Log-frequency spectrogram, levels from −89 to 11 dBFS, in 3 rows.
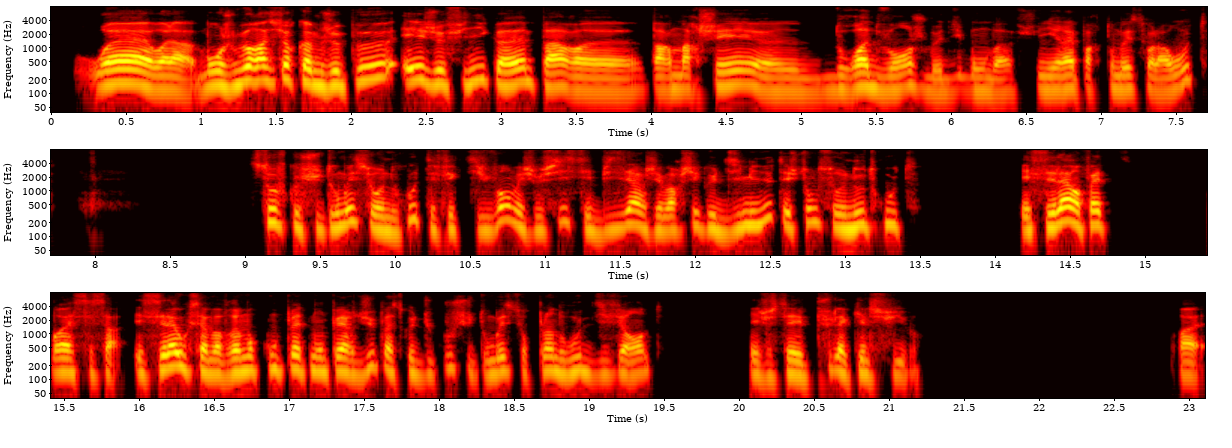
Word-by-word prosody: Ouais, 165 +2 +8
voilà, 125 -2 +4
bon 150 +5 +1
je 145 - -4
me 180 - +4
rassure 195 +1 +6
comme 170 -4 +4
je 150 +2 0
peux 195 +10 -1
et 190 +3 +3
je 165 -3 -1
finis 170 +5 -7
quand 170 - +4
même 180 +3 +5
par, 140 -5 +4
heu, 110 0 -2
par 120 -1 +1
marcher, 145 +5 -2
heu, 110 -1 -2
droit 115 +6 +2
devant. 125 +1 -3
Je 130 -6 -12
me 105 -1 -9
dis: 110 +3 -17
«Bon 115 0 -10
bah, 105 -1 -4
je - - -24
finirai 120 +1 -1
par - - -8
tomber 125 -1 -6
sur 120 - -6
la - - -1
route». 190 - -6 1.3
Sauf 205 -4 -2
que - - -8
je 150 - -7
suis 145 - -7
tombé 165 +7 -1
sur 155 -9 -2
une 135 - -4
route 145 - -10
effectivement 140 - -5
mais 175 - -4
je 140 -2 -8
me - - -9
suis 210 +11 -5
dit: - - -16
«C'est 140 - -8
bizarre, 150 +9 -1
j'ai 140 -1 -6
marché 140 +4 -3
que 150 - -8
10 135 +2 -8
minutes 185 +9 -4
et - - 0
je 155 - -9
tombe 205 +3 -6
sur 160 -6 -5
une 150 - 0
autre 170 -3 -5
route» 185 -4 -10 0.7
et 135 - -3
c'est 160 +3 -1
là 220 +3 +10
en - - +5
fait 180 -3 0 0.6
ouais 145 0 +3
c'est 140 -1 -15
ça. 120 - -5
Et 140 - -8
c'est 150 +8 -1
là 190 - +8
où 190 - -4
ça - - +1
m'a 135 - +1
vraiment 145 +4 0
complètement 165 -2 -4
perdu 150 +2 -1
parce 145 - -4
que 140 - -9
du 125 -1 -15
coup 175 - -16
je - - -15
suis 130 - -16
tombé 130 +5 -6
sur 155 - -16
plein 155 0 -3
de 140 - -5
routes 150 +2 -6
différentes 130 +2 -5 0.6
et 130 - -6
je 115 - -8
savais 125 +3 -2
plus 110 - -15
laquelle 140 - -3
suivre. 120 +1 -13 1.7
Ouais. - - -2
145 Hz, 250 wpm, -23 LUFS, 125-170 Hz, 1.7 s, là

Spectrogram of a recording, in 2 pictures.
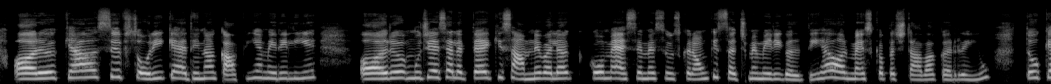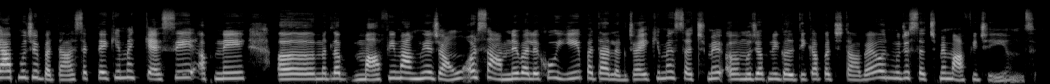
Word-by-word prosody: और 260 +3 +7
क्या 315 +2 +3
सिर्फ़ 340 0 -1
सॉरी 270 0 +2
कह 285 -2 +2
देना 270 +2 -2
काफ़ी। 270 +7 -1
मेरे 275 -1 -2
लिए 285 +4 -5 0.4
और 260 +2 +6 0.2
मुझे 290 +2 -1
ऐसा 315 +1 +1
लगता 290 0 +1
है 295 0 +5
कि 315 +3 -7
सामने 250 -1 +1
वाला 275 0 +1 0.2
को 280 0 +2
मैं 275 -1 +3
ऐसे 270 +2 -3
महसूस 265 -1 -4
कराऊँ 255 -1 -2
कि 335 - -4
सच 260 -7 -2
में 265 - +1
मेरी 250 -1 0
ग़लती 220 0 -3
है, 305 - -1
और 300 -3 +3
मैं 255 0 0
इसका 255 +1 -4
पछतावा 225 -2 -2
कर 220 -1 -5
रही 220 -1 -6
हूँ। 290 +9 -9 0.4
तो 295 +1 0
क्या 310 +1 +4
आप 310 - +4
मुझे 320 0 -1
बता 220 -5 -3
सकते 280 +3 -3
हैं 285 - +3
कि 305 - -5
मैं 315 0 -3
कैसे 285 +4 +3
अपने 270 0 +1
अ, 245 -4 -3 0.4
मतलब 265 -1 -1 0.2
माफ़ी 235 +7 +1
माँगने 280 0 +3
जाऊँ 250 +1 0
और 320 - +2
सामने 255 -5 +1
वाले 260 -1 +2
को 305 - -4
ये 270 +3 -1
पता 260 -2 +1
लग 220 -3 -5
जाए 235 +1 +2
कि 275 - -8
मैं 300 +1 -3
सच 255 -5 -3
में 275 +1 +1
अ, 240 -2 -3
मुझे 245 +1 0
अपनी 250 0 -5
ग़लती 235 -1 -2
का 245 - -3
पछतावा 225 -2 -4
है 275 - -1
और 315 - -1
मुझे 290 0 -3
सच 255 -4 -2
में 270 - 0
माफ़ी 220 -1 -1
चाहिए 200 -4 -7
उनसे। - - -12
265 Hz, 220 wpm, -23 LUFS, 245-290 Hz, 0.4 s, और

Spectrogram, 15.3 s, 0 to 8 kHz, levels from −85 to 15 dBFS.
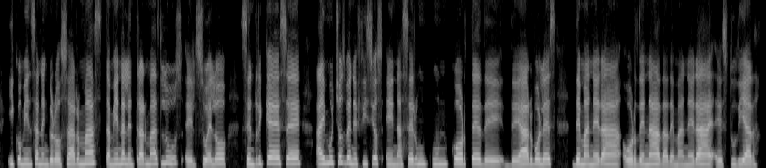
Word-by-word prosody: y 245 -1 -3
comienzan 235 +1 -1
a - - -2
engrosar 225 +1 0
más. 260 +3 +1
También, 230 +2 0
al 250 -1 +2
entrar 230 +1 0
más 245 +1 -1
luz, 270 0 -3
el 205 -2 -2
suelo 230 +3 0 0.2
se 240 - 0
enriquece, 265 +2 +2 0.3
hay 250 +2 +3
muchos 285 +2 -1
beneficios 255 0 -1
en 220 -1 -3
hacer 235 +3 0
un 250 -1 -2
un 240 +1 -2
corte 245 0 +2
de 205 -2 -1
de 205 +3 -2
árboles 235 +2 +2 0.3
de 235 +4 +4
manera 225 0 +1
ordenada, 220 +1 +1
de 200 0 -4
manera 215 +4 +1
estudiada. 215 +1 -1
235 Hz, 120 wpm, -19 LUFS, 220-245 Hz, 0.3 s, de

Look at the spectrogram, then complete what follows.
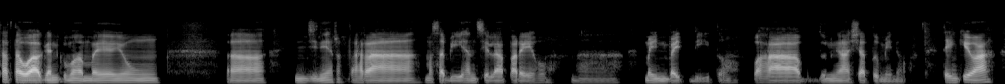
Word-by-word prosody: Tatawagan 100 -1 +6
ko 105 -2 -7
mamaya 95 +1 0
yung, 95 -1 -5 0.7
ah, 90 0 +1 0.3
engineer 90 +3 -6
para 95 0 +1 0.5
masabihan 90 -1 -5
sila - - -2
pareho 85 +4 -2 0.3
na 85 -1 -18 0.3
ma-invite 90 -2 -2
dito, 75 0 -16 0.2
baka 90 -1 +4
dun 85 0 -11
nga 85 - +2
siya - - -1
tumino. 75 0 -12 0.4
Thank 95 -1 -1
you - - +4
ah, - - +6
90 Hz, 125 wpm, -24 LUFS, 85-95 Hz, 0.7 s, Tatawagan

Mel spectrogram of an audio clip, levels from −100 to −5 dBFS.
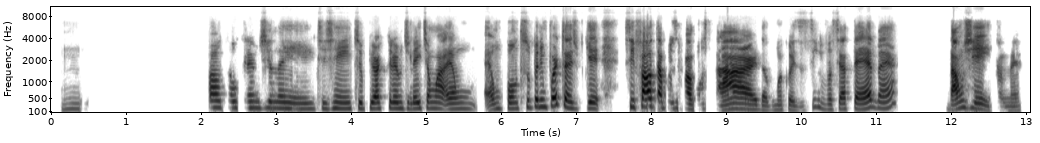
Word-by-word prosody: Hum. 165 +2 -23 1.7
Falta 210 0 -2
o 200 - -7
creme 195 0 -9
de 195 +1 -7
leite, 175 -2 -8
gente. 180 0 -6
O - - -18
pior 180 +1 +1
que 180 - -30
o - - -43
creme 185 -1 -2
de 180 -1 -11
leite 180 +1 -3
é - - +1 0.3
um 170 -1 -12
é - - -5
um 170 +3 -9
ponto 180 +1 -5
super 225 +1 -2
importante 225 -6 +1
porque 180 -1 -2 0.3
se 225 - -4
faltar, 230 -2 +6
por - - -17
exemplo, 180 0 -15
a 160 -1 +5
mostarda, 155 -1 +5
alguma 135 +2 -14
coisa 125 -4 -10
assim, 205 - -19
você 155 +1 -7
até, 165 +2 +2
né, 195 - -2 0.7
dá - - +5
um - - -2
jeito, 165 -10 0
né. 120 +1 -12
180 Hz, 175 wpm, -18 LUFS, 165-195 Hz, 1.7 s, faltar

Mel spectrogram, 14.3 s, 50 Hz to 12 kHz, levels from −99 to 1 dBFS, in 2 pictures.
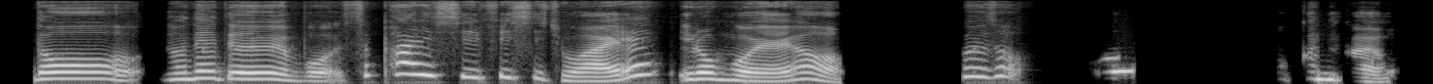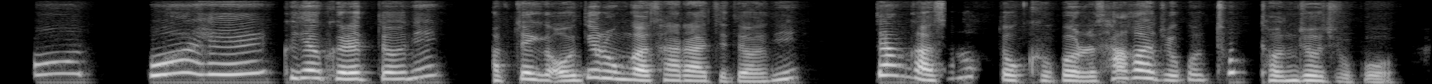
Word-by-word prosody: "너 260 -3 +4
너네들 250 -1 +3
뭐 175 -2 -2
spicy 405 -4 +1
fish 300 -4 -5
좋아해?" 190 - +2
이런 250 -1 +4
거예요. 180 +5 +2 0.6
그래서 355 +1 -3 1.3
"응" - - -29
어 - - -31
그니까요. 190 - -2 0.4
"어. 460 +2 -6 0.3
좋아해." 445 +2 +2
그냥 295 0 0
그랬더니 255 - +1 0.2
갑자기 225 +3 +1
어디론가 215 +2 +3
사라지더니 190 - -2 0.3
시장 410 -2 +2
가서 270 +9 0
또 205 -2 0
그거를 185 -1 -1
사 - - -1
가지고 215 -8 0
툭 - - -6
던져주고. 165 -11 -3
255 Hz, 295 characters per minute, -23 LUFS, -, 1.3 s, 너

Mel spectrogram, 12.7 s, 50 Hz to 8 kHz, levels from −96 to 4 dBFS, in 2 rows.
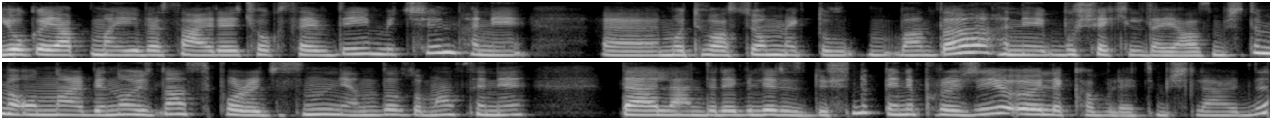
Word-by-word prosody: yoga 255 +1 +6
yapmayı 230 -1 +2
vs. 225 0 0
çok 230 0 -4
sevdiğim 265 +4 +1
için 335 +7 +1
hani, 225 -3 -2 0.4
eee, 210 -1 -2
motivasyon 230 +1 +2
mektubuma 225 0 -2
da 350 +6 +5
hani 235 -3 +1
bu 245 - +2
şekilde 230 -3 -3
yazmıştım 210 +9 +2
ve - - +5
onlar 235 -2 0
beni 225 +3 0
o 255 - +2
yüzden 260 +4 +1
"Spor 265 -3 -2
hocasının 215 +5 0
yanında 220 +1 -2
o - - -1
zaman 230 +1 -4
seni 245 0 -2 0.5
değerlendirebiliriz." 225 -2 +1
düşünüp 315 - -3
beni 250 0 +3
projeye 250 +5 +1
öyle 250 -5 +2
kabul 200 -4 -7
etmişlerdi. 200 - -5
230 Hz, 155 wpm, -25 LUFS, 220-250 Hz, 0.5 s, yoga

